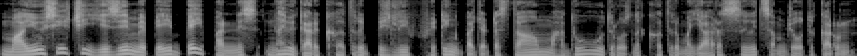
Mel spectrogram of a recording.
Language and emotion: Kashmiri, sad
